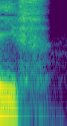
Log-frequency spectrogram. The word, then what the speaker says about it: If: Sí, mira, dice Dif. ¿Lo ves? El castillo de Dif. Nosotros, por supuesto, lo llamamos el castillo de If. La D al principio no se pronuncia.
